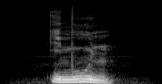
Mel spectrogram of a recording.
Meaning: immune
- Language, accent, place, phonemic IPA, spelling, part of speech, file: German, Germany, Berlin, /ɪˈmuːn/, immun, adjective, De-immun.ogg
